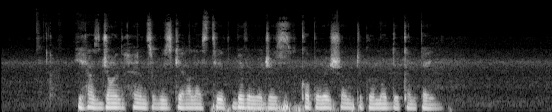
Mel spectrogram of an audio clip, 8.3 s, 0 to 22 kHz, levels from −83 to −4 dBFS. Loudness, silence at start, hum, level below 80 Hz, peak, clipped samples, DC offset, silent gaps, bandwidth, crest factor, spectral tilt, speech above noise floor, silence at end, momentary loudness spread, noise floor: -21 LUFS; 0.75 s; none; -42 dBFS; -4 dBFS; under 0.1%; under 0.1%; none; 11.5 kHz; 18 dB; -5.5 dB/octave; 32 dB; 1.65 s; 6 LU; -52 dBFS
